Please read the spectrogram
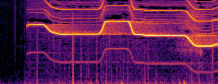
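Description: Faint vinyl record crackle, then about a quarter second in an analog synthesizer line starts: a single bright tone that slides up and down between held notes, played from a vinyl LP.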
